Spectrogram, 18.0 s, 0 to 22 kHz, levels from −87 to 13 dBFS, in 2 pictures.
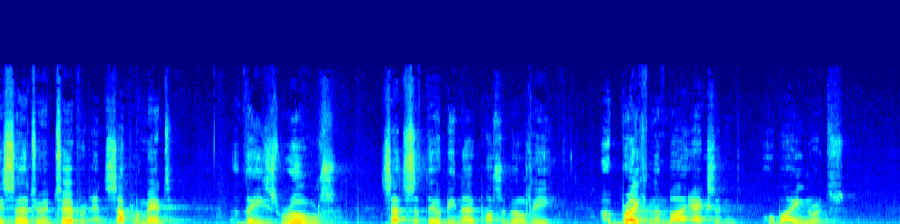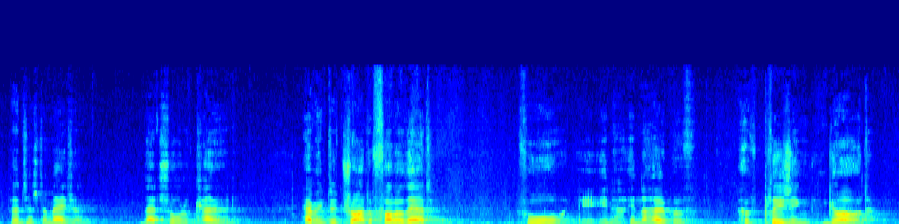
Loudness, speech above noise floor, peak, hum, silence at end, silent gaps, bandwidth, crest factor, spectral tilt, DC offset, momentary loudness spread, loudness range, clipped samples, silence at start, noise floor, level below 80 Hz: -29 LUFS; 27 dB; -6 dBFS; none; 0.15 s; none; 15.5 kHz; 24 dB; -4.5 dB/octave; under 0.1%; 17 LU; 6 LU; under 0.1%; 0 s; -56 dBFS; -58 dBFS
